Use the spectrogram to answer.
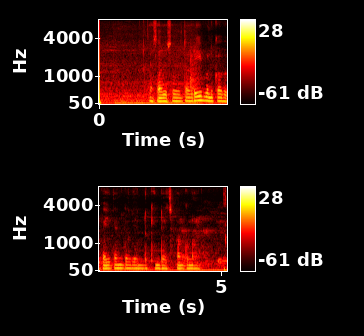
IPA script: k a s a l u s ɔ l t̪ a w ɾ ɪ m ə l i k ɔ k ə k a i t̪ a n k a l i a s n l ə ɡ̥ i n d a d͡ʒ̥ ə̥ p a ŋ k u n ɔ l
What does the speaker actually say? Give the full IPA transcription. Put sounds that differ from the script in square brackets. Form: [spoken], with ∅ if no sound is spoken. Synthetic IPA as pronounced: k a s a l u s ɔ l t̪ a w ɾ [i] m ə l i k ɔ k ə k a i t̪ a n k a l i a [∅] n l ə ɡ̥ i n d a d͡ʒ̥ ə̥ p a ŋ k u n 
